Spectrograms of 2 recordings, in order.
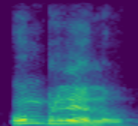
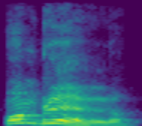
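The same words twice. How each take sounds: First: Ombrello said again, rolled r, stress on "brel"; Italian word. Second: Ombrello with a rolled r, stress on "brel"; Italian word. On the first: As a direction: repeat Ombrello like an Italian, loud and proud. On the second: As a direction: say Ombrello the Italian way, ending in a clear o. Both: Shown as a demonstration. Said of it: "how do you say umbrella in Italian".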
